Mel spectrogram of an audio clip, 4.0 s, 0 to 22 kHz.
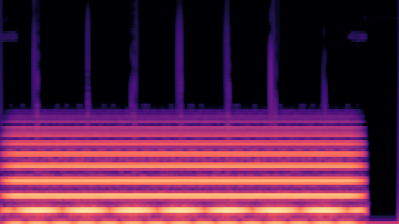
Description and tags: Warm Horn C4
An analog synth horn with a warm, friendly feel to it. This is the note C in the 4th octave. (Created with AudioSauna.)
brass, horn, synth, warm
